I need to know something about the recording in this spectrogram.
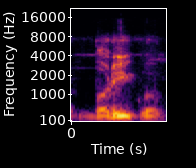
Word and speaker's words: Boricua: Boricua, bro.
